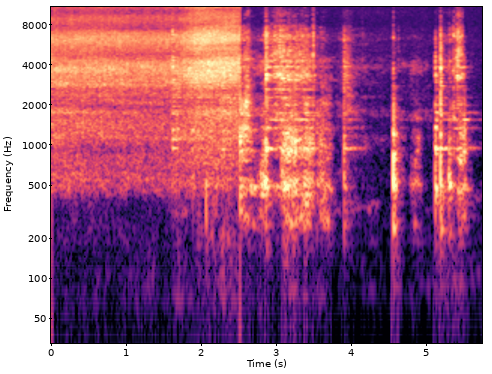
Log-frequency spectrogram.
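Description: Tomato puree sizzling in hot ghee and fried onions in a metal pot, a steady hiss that cuts off about two and a half seconds in. Then a steel ladle stirring and scraping in the pot, in short irregular strokes with a couple of clicks.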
